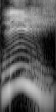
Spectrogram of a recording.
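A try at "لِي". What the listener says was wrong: لش کی آواز نہیں آئے. لی.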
